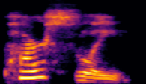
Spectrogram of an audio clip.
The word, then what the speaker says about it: parsley: saying it wrong because I pronounce it Parzley. And he says there's no Z in parsley, it's parsley.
